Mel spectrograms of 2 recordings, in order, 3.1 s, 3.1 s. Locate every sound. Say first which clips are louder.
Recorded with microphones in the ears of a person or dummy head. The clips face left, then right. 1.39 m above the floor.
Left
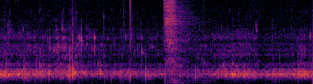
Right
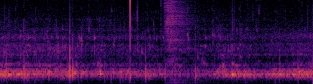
1.6 s tearing paper: even; 70° left (ahead or behind), 0.7 m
